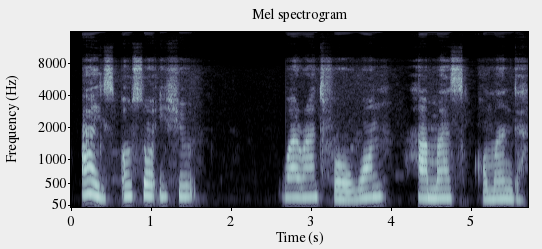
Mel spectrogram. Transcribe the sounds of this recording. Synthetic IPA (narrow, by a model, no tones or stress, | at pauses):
aisɔlsoʔiʃud | waɹãntfɔwɔ̃n | hamaskʰɔmãnda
